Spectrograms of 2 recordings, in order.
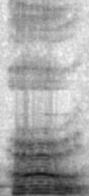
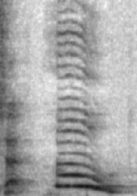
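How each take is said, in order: First: "whoo" in the normal low voice, louder; a flat hoot no owl would make; wrong low hoot. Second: "whoo" much higher in falsetto; high owl hoot. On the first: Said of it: "no owl would go". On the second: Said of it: "deliberately going for that higher pitch". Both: Shown as a demonstration.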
